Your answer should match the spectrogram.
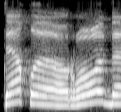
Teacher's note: نقلقل القاف مع التفخيم نفخم الراء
